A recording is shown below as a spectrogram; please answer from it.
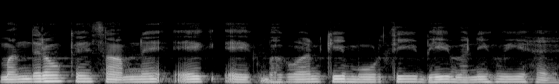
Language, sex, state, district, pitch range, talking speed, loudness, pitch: Hindi, male, Uttarakhand, Tehri Garhwal, 115-125 Hz, 120 wpm, -18 LUFS, 120 Hz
